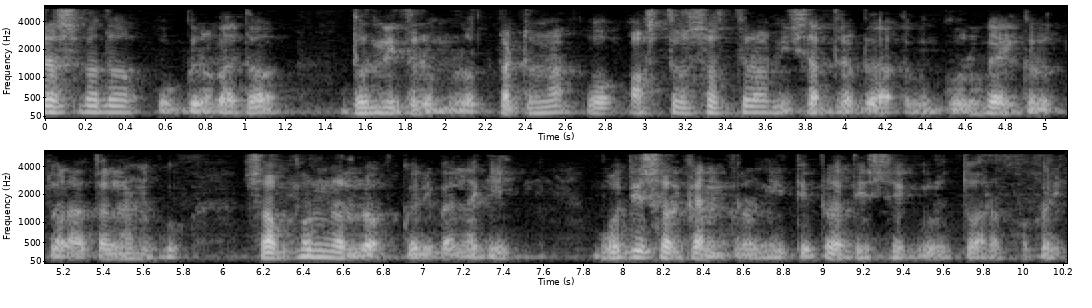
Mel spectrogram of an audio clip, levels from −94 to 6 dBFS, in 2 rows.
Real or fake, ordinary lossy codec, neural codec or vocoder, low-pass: fake; none; vocoder, 22.05 kHz, 80 mel bands, HiFi-GAN; 5.4 kHz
